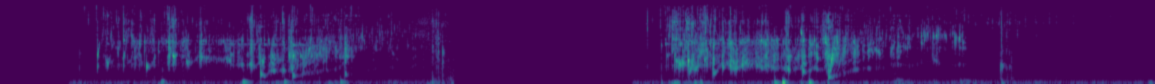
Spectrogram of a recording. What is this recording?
Water pooring
gurgle, splash, stream, liquid, babbling, water, flow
